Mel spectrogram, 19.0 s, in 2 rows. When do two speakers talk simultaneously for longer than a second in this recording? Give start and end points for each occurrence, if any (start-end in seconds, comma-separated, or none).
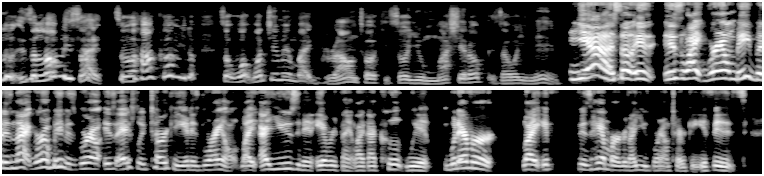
none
